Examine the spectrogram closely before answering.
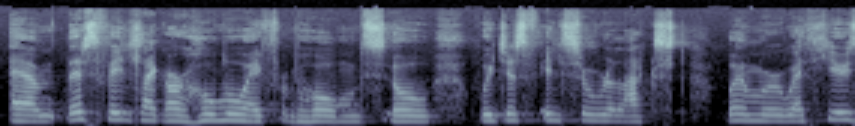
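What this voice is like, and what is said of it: Very croaky voice, accented. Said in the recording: “I hope you'll get used to the accent, but it's especially hard for you because I've also got a very croaky voice. I don't normally sound like this”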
